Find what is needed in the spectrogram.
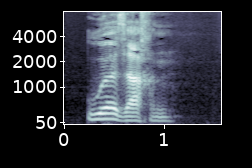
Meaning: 1. nominative plural of Ursache 2. genitive plural of Ursache 3. dative plural of Ursache 4. accusative plural of Ursache
- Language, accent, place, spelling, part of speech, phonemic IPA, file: German, Germany, Berlin, Ursachen, noun, /ˈuːɐ̯ˌzaxən/, De-Ursachen.ogg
